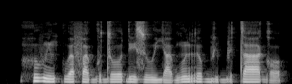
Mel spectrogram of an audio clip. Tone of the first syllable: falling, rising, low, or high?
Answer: high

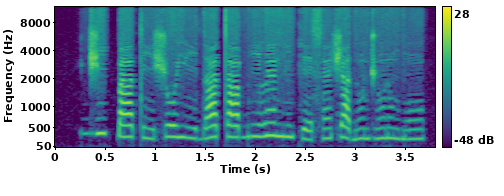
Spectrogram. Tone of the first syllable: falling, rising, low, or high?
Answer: high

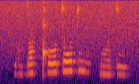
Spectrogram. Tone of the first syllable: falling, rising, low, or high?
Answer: low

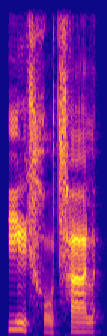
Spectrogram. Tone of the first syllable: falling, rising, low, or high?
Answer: falling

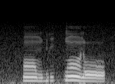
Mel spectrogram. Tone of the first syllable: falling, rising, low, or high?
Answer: low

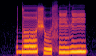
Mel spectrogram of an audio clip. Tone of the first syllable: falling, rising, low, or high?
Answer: high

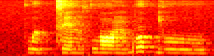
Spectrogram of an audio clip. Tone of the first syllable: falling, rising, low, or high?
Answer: low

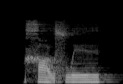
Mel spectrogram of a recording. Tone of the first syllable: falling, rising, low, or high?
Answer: falling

